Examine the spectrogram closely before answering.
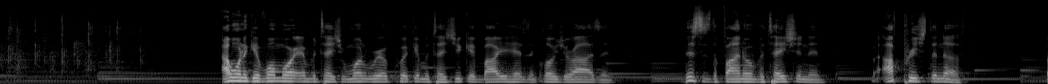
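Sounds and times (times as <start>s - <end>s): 
audience hand clapping: 0.0s - 2.0s
speech: 2.2s - 6.2s, 6.8s - 9.8s.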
